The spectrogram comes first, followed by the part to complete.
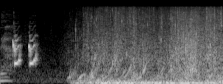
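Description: Cartoon sound effect of sea water surging and splashing as a small submarine surfaces. It starts suddenly about two-thirds of a second in and stays loud, with a deep rumble underneath, after a short 'Wow!'.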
